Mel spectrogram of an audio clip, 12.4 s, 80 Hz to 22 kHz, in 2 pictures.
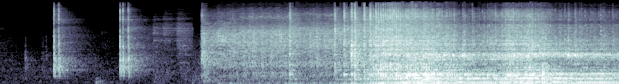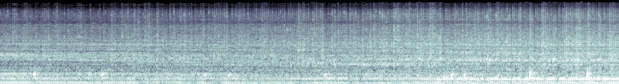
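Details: DeLorean with a swapped Kia twin-turbo V6, early run on break-in oil, coolant topped up: a couple of short cranks, then it catches, flares up and settles into a fairly even, steady idle. Normal idle.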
